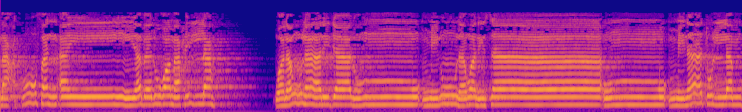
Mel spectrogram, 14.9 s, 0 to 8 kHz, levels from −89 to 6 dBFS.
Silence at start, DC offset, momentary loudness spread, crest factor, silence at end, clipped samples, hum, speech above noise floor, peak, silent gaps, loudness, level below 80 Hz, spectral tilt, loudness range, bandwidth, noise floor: 0 s; under 0.1%; 5 LU; 14 dB; 0 s; under 0.1%; none; 39 dB; -2 dBFS; none; -16 LUFS; -64 dBFS; -10 dB/octave; 3 LU; 5.8 kHz; -55 dBFS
